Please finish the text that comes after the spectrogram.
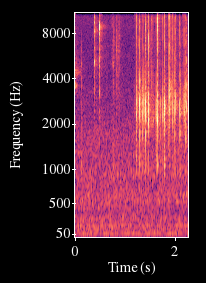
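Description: Quick, light keystrokes on a computer keyboard, starting sparse and then turning into a faster, irregular burst of typing, close by and fairly quiet.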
